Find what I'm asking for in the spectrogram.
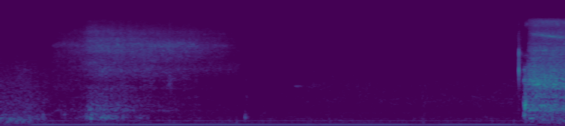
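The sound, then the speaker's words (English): Deep breathing during a guided breathing exercise: one long, airy, hissing breath lasting about two seconds, then a quiet pause over a low steady hum, and another breath beginning at the very end. “Okay, so let's breathe.”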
